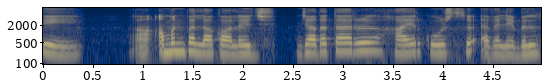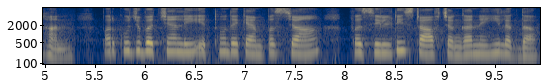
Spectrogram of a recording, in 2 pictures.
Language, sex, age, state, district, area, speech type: Punjabi, male, 45-60, Punjab, Pathankot, rural, spontaneous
